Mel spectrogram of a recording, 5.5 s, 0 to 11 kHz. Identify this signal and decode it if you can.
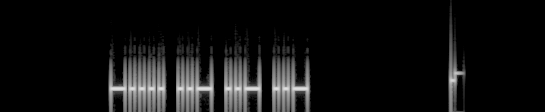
Morse code, heard as a keyed tone, about 25 wpm, 700 Hz. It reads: 6UUU
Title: All Cut Numbers - 4-Digit 25wpm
